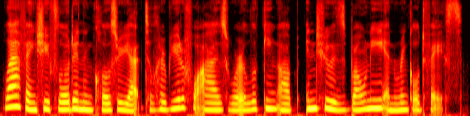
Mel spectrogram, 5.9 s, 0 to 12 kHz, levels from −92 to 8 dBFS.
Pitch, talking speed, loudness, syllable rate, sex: 215 Hz, 195 wpm, -18 LUFS, 5.2 syllables/s, female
